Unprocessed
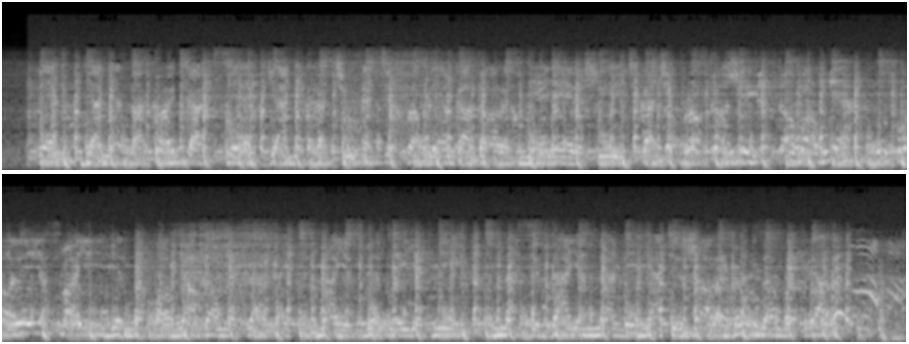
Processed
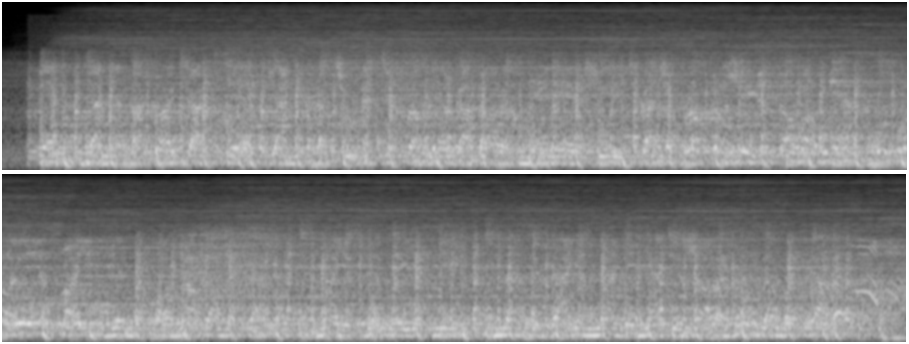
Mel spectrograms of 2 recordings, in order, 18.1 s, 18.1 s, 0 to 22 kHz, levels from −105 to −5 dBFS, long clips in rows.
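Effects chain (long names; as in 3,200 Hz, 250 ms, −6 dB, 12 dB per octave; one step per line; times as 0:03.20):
reverb with rising layers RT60 3 s, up +12 semitones, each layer −8 dB, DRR 5.5 dB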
